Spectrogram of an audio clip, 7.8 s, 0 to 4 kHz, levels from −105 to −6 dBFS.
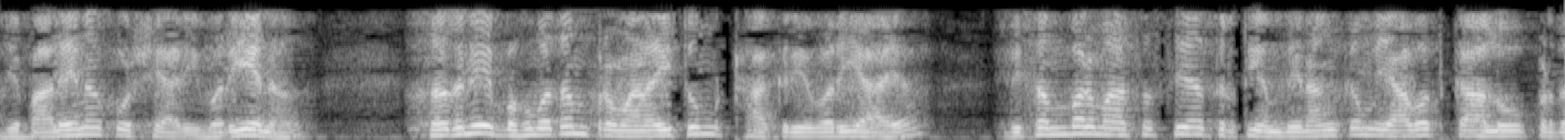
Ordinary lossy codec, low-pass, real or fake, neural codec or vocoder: AAC, 16 kbps; 3.6 kHz; real; none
